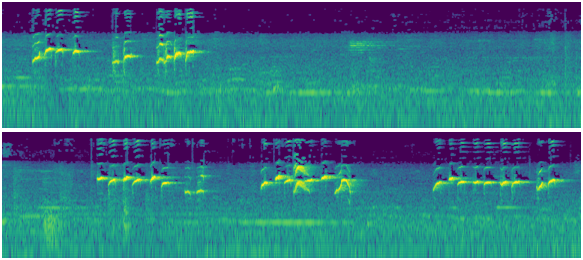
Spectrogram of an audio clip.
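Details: A cockatiel sings bursts of bright, warbling whistles, rising and falling, with short pauses between phrases.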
